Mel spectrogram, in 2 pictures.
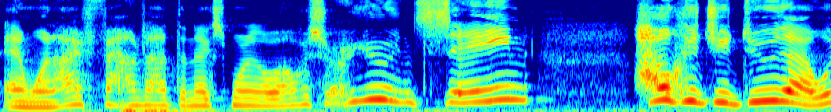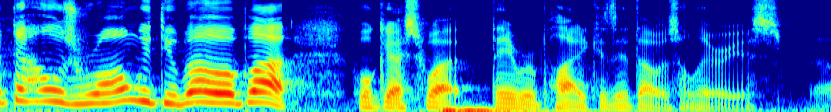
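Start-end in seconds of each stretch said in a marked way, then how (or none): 1.6-5.7 very high-pitched, shrill, berating yell. Retelling confronting someone over an email they sent: imitating own past yelling. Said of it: "'Cause I started yelling at him".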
